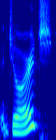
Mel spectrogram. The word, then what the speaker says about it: Georg: No, George is okay. – Please correct me. – In German, it would be Georg, but it's okay.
